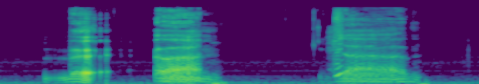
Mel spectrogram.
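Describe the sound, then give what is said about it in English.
A voice imitates a great red dragon belching during a tabletop fantasy role-playing game. There are three guttural burps with short silences between them, the first brief and the last two longer and drawn out. “Assuming he just burped up some boar. Yeah, he's been belching pretty regularly here”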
